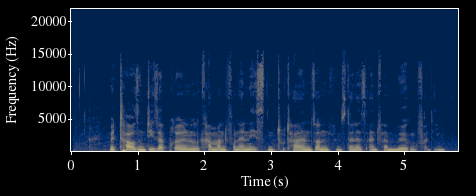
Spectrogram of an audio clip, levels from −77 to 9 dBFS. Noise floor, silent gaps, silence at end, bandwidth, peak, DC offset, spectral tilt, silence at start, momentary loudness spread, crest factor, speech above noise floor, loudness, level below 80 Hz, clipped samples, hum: -53 dBFS; none; 0.2 s; 14.5 kHz; -2 dBFS; under 0.1%; -6 dB/octave; 0.6 s; 12 LU; 24 dB; 29 dB; -25 LUFS; -32 dBFS; under 0.1%; none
